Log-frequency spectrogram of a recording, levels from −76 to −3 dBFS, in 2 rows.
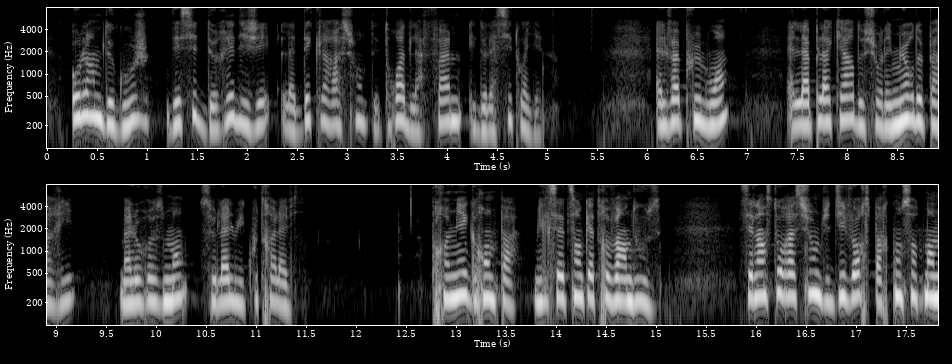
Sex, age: female, 20-39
